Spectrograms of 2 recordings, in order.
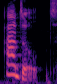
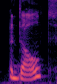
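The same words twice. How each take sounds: First: Adult stressed on the first syllable; British pronunciation. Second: Adult stressed on DULT; American pronunciation. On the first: Comparing what we say with theirs, British adult. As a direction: say AD-ult, British style. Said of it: "we would say adult". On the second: Comparing what they say with ours, American adult. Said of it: "they would say adult". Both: Shown as a demonstration.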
